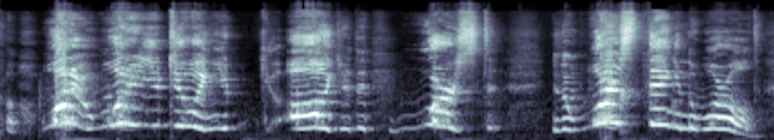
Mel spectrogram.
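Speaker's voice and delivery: high, loud furious cry; NPC woman shouting. Acted. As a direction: shriek at him in pain and fury. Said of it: "she's like".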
